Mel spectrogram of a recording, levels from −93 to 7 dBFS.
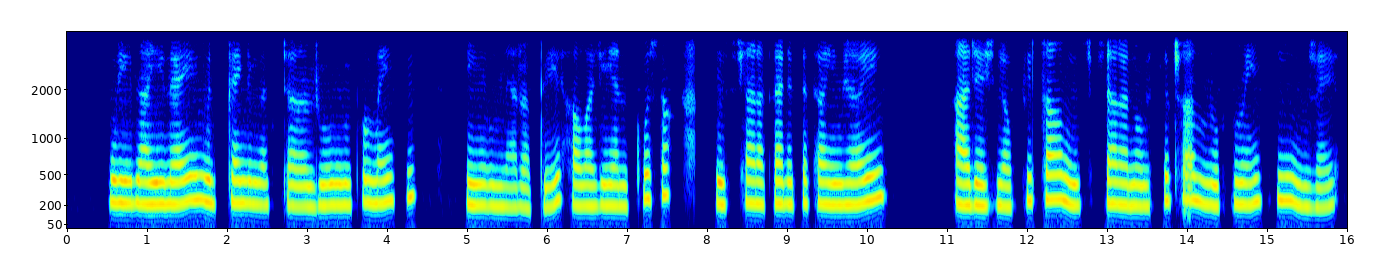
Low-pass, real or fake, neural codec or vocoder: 3.6 kHz; fake; codec, 16 kHz, 0.5 kbps, FunCodec, trained on LibriTTS, 25 frames a second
